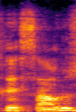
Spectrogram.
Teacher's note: Como a língua toca nos dentes, ela não se confunde com o S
